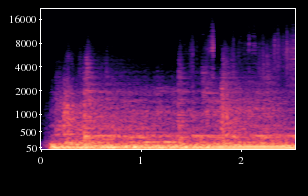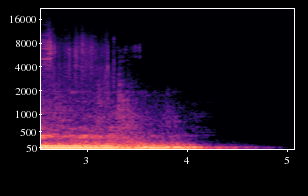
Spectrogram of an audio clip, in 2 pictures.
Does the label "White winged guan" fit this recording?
No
